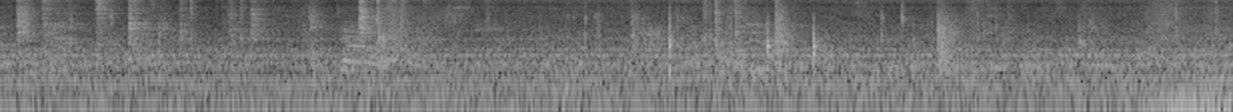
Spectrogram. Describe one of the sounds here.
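A ladle scrapes and clinks against a clay mortar.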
